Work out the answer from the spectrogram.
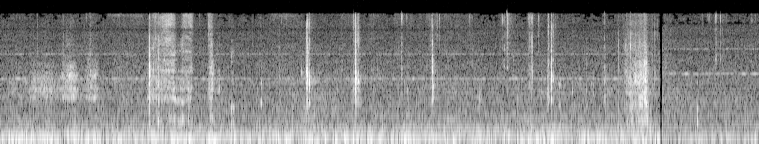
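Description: A person biting and chewing grilled catfish: quiet mouth and crunching sounds with scattered sharp crackles and clicks, and a short rustle near the end as the fish is handled on its bamboo grill.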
